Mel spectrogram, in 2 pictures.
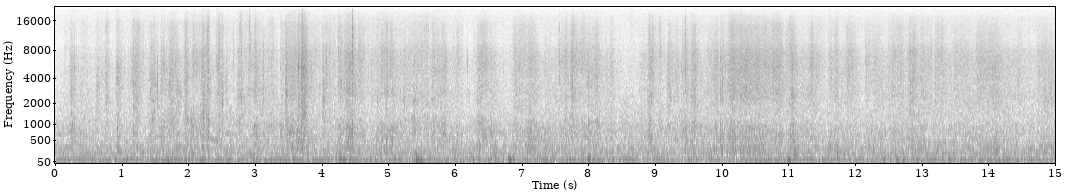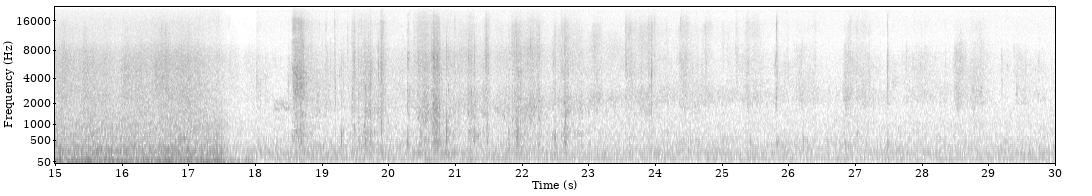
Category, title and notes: Sound effects > Human sounds and actions
walking slow mono
Walking slowly in the forest in mono
slow, walk, forest, mono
